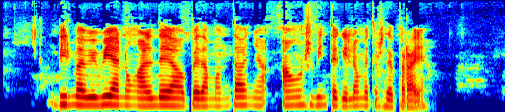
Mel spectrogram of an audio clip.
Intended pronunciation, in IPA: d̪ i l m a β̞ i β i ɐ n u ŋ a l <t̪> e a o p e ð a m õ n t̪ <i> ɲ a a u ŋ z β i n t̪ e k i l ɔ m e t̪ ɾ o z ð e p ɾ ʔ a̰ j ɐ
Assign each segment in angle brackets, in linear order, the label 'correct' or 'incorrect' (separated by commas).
incorrect, incorrect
